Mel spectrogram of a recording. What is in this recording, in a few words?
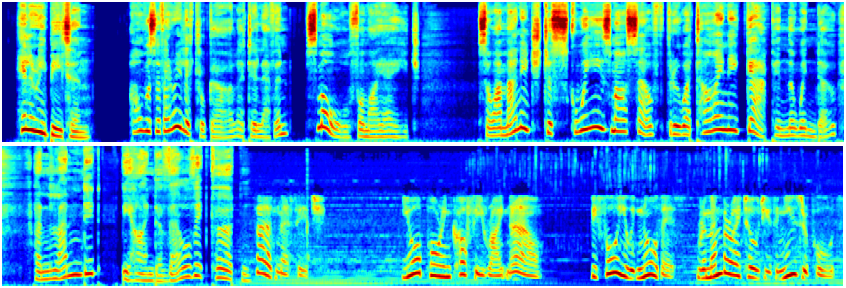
character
